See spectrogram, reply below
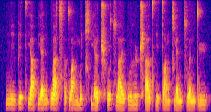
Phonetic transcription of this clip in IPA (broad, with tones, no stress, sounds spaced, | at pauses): m i˨˩ p i˥˧ t̪ʰ j ä˥˩ p j ɛ˥ n p w ä˥˩ t͡sʰ ä˩ t̪ w ɑ˥˩ ŋ m u˥ t͡ɕʰ j ɛ˧˥ ʈ͡ʂʰ u˥ t͡s w a˨˩ ɪ̯ p u˧˥ l y˥ ʈ͡ʂʰ ä˧˥ t̪ʰ i˨˩ t̪ ɑ˥ ŋ t͡ɕ j ɛ˨˩ n t͡s w ə˧˥ n t̪ y˥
